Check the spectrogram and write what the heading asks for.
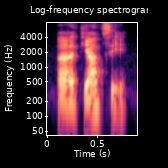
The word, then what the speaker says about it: Þjazi: it uh but yeah theiai uh is how it's pronounced kind of like pizza where it has that that t sound in it um but yeah theiai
